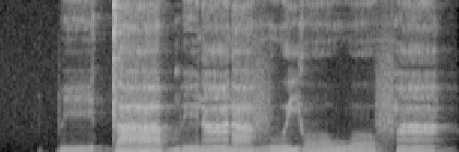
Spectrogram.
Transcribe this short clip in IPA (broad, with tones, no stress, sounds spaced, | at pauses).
p iː˨ t aː˦ b ĩ˨ ɾ ã˦ ɾ a˨ v u˦ j oː˧ w o˦˨ f ã˦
